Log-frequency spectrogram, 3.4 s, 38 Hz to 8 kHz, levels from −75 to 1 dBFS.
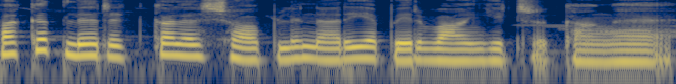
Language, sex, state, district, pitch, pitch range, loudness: Tamil, female, Tamil Nadu, Nilgiris, 190 Hz, 170-230 Hz, -17 LUFS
